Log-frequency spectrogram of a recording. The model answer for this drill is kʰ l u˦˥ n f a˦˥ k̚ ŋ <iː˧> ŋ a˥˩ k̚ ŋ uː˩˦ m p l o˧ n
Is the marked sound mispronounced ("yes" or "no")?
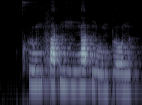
no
